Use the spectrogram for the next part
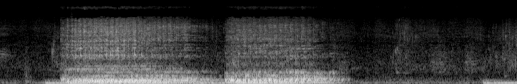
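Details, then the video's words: Mating-season alligator bellow, a very low, throaty, vibrating roar delivered in two long bursts, the first about two seconds and the second just over one, separated by a brief catch, followed by quiet and a fresh onset. "What does an alligator sound like?"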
